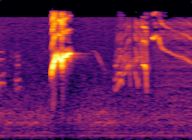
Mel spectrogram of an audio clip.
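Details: Berry-foraging sombre greenbul gives a single loud, high, upward-sliding squeak, followed by faint softer notes against a continuous low hum.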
